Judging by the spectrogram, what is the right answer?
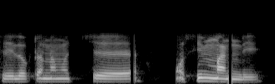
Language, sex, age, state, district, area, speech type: Bengali, male, 18-30, West Bengal, Jhargram, rural, conversation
